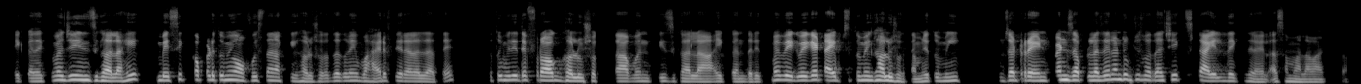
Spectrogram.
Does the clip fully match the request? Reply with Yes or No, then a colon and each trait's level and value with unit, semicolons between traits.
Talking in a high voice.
No: medium, 175 Hz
